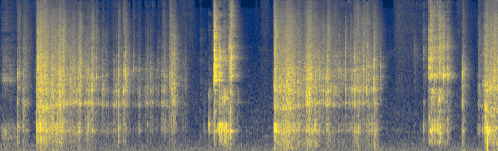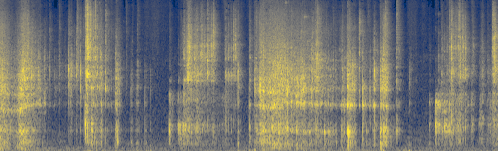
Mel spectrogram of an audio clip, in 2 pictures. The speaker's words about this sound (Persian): و در حقیقت من لیموها رو ریختم، نعنا رو ریختم، یخ ها رو میریزم.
